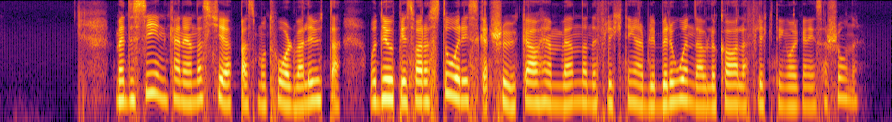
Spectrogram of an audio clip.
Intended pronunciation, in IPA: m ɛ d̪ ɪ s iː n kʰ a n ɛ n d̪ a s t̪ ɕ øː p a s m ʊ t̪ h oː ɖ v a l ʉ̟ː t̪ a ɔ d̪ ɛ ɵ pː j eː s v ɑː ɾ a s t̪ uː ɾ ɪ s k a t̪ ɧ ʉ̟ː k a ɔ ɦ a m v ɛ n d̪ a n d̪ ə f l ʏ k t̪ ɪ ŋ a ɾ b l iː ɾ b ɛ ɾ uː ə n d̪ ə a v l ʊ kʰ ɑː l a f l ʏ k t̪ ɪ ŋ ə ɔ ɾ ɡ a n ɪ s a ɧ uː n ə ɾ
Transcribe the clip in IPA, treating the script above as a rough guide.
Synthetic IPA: m ɛ d̪ ɪ s iː n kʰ a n ɛ n d̪ a s t̪ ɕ øː p a s m ʊ t̪ h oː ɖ v a l ʉ̟ː t̪ a ɔ d̪ ɛ ɵ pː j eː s v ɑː ɾ a s t̪ uː ɾ ɪ s k a t̪ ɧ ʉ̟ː k a ɔ ɦ ɛ m v ɛ n d̪ a n d̪ ə f l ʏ k t̪ ɪ ŋ a ɾ b l iː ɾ b ɛ ɾ uː ə n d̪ ə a v l ʊ kʰ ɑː l a f l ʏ k t̪ ɪ ŋ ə ɔ ɾ ɡ a n ɪ s a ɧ uː n ə ɾ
